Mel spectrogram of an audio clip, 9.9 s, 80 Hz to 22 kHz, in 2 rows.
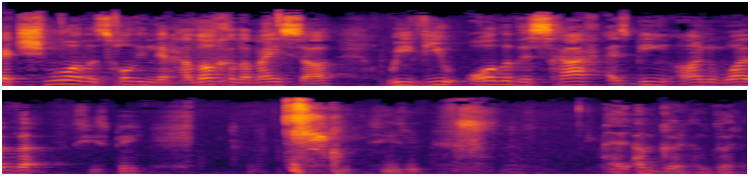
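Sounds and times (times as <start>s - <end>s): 
speech: 0.0s - 6.3s, 6.9s - 8.3s, 9.0s - 9.9s
sneeze: 6.8s - 7.4s.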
